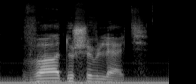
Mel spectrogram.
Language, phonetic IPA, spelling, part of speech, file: Russian, [vɐɐdʊʂɨˈvlʲætʲ], воодушевлять, verb, Ru-воодушевлять.ogg
- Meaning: to inspire; to encourage; to cheer up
